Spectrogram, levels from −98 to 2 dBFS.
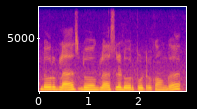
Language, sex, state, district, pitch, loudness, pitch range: Tamil, female, Tamil Nadu, Kanyakumari, 180 Hz, -14 LUFS, 175-195 Hz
